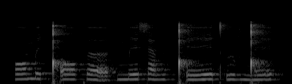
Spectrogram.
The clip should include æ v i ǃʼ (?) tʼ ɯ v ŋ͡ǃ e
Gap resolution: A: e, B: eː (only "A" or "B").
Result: B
